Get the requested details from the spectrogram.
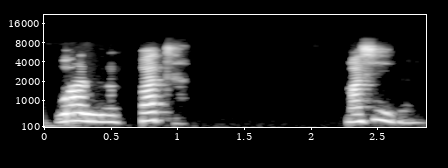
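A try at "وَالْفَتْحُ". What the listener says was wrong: H, H sukunnya belum ngalir Walfat gitu. Walfat. fats fats. Nah, ini suaranya yang ngalir ya. Fat fat fat gitu ya. Fat fat fat gitu. H, H sukunya mana? Dialirkan. Walfat gitu. Walfat.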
